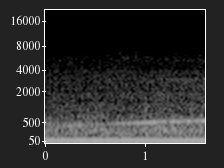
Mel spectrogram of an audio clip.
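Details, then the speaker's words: Silvertone 4721 air-powered chord organ, after freeing one springy stuck key: steady low drone remains with a faint tone slowly creeping near 500 Hz; a second key still stuck, found and fixed next. "so now when I turn it on starts making that hum I can mostly get it to stop by doing that so there may be a second key"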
